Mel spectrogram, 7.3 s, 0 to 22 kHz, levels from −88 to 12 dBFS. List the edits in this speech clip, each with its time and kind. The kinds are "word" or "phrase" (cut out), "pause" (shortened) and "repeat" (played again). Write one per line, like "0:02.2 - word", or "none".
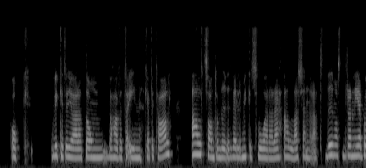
0:01.3 - word
0:02.9 - word
0:05.7 - word

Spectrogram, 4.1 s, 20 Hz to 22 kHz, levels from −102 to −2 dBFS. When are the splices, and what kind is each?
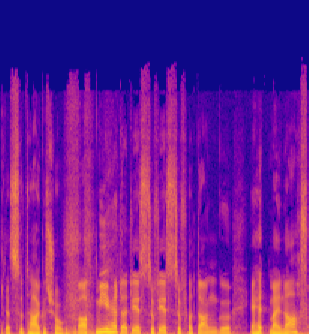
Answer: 0:02.1 - repeat

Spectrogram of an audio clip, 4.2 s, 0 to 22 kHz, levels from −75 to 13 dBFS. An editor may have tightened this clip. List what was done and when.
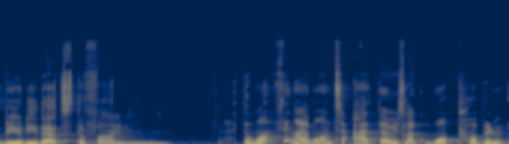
0:02.6 - word

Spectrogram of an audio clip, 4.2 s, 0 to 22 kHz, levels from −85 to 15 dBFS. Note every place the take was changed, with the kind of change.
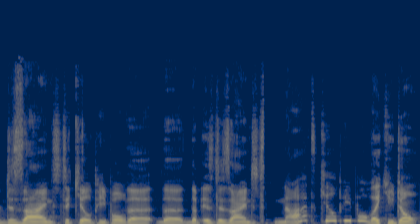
0:01.3 - word
0:02.0 - word
0:02.6 - word

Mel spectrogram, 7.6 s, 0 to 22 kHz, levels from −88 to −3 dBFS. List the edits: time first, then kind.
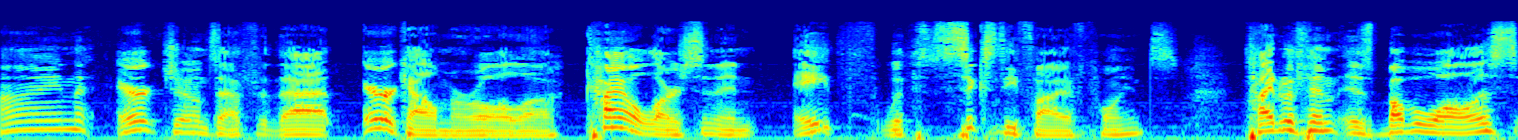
0:06.0 - pause

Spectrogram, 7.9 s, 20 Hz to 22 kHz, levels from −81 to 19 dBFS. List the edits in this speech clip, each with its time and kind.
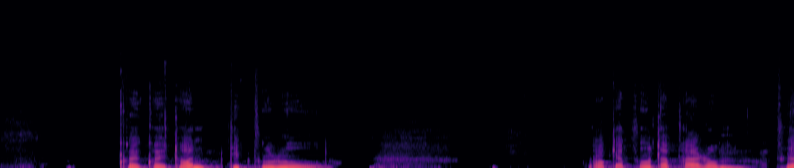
0:02.2 - pause

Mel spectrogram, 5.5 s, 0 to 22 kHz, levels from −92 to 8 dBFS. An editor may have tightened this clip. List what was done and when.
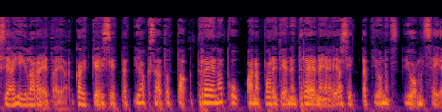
0:01.3 - word
0:01.6 - word
0:02.9 - word
0:03.5 - word
0:04.6 - word

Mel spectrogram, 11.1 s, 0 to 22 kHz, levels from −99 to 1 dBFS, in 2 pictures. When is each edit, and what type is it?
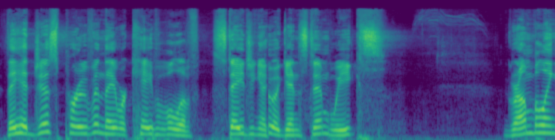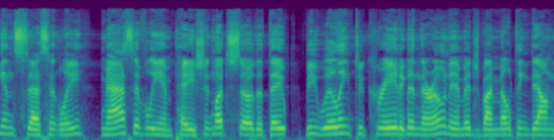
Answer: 0:02.7 - word
0:03.3 - word
0:06.6 - word
0:07.7 - word
0:08.4 - word
0:09.6 - word

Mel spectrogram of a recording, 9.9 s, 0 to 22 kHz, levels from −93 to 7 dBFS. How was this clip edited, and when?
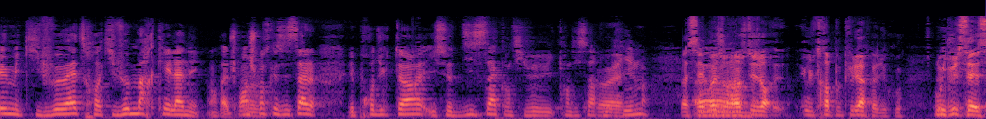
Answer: none

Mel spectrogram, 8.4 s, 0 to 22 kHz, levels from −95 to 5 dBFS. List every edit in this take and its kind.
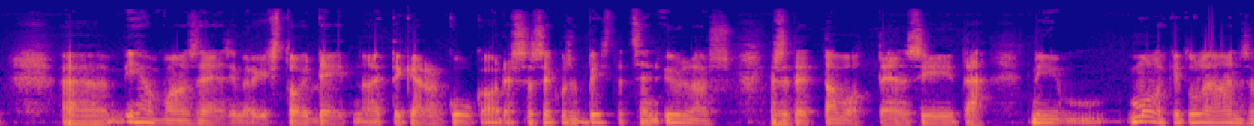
none

